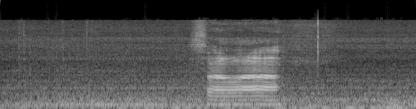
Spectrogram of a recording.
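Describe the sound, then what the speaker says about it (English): A car drives along University Avenue in Gainesville, Florida, with a steady low engine rumble and road noise throughout, while a voice talks briefly over it and a short tonal sound rises midway. "this is what it's like driving University Avenue in Gainesville"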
